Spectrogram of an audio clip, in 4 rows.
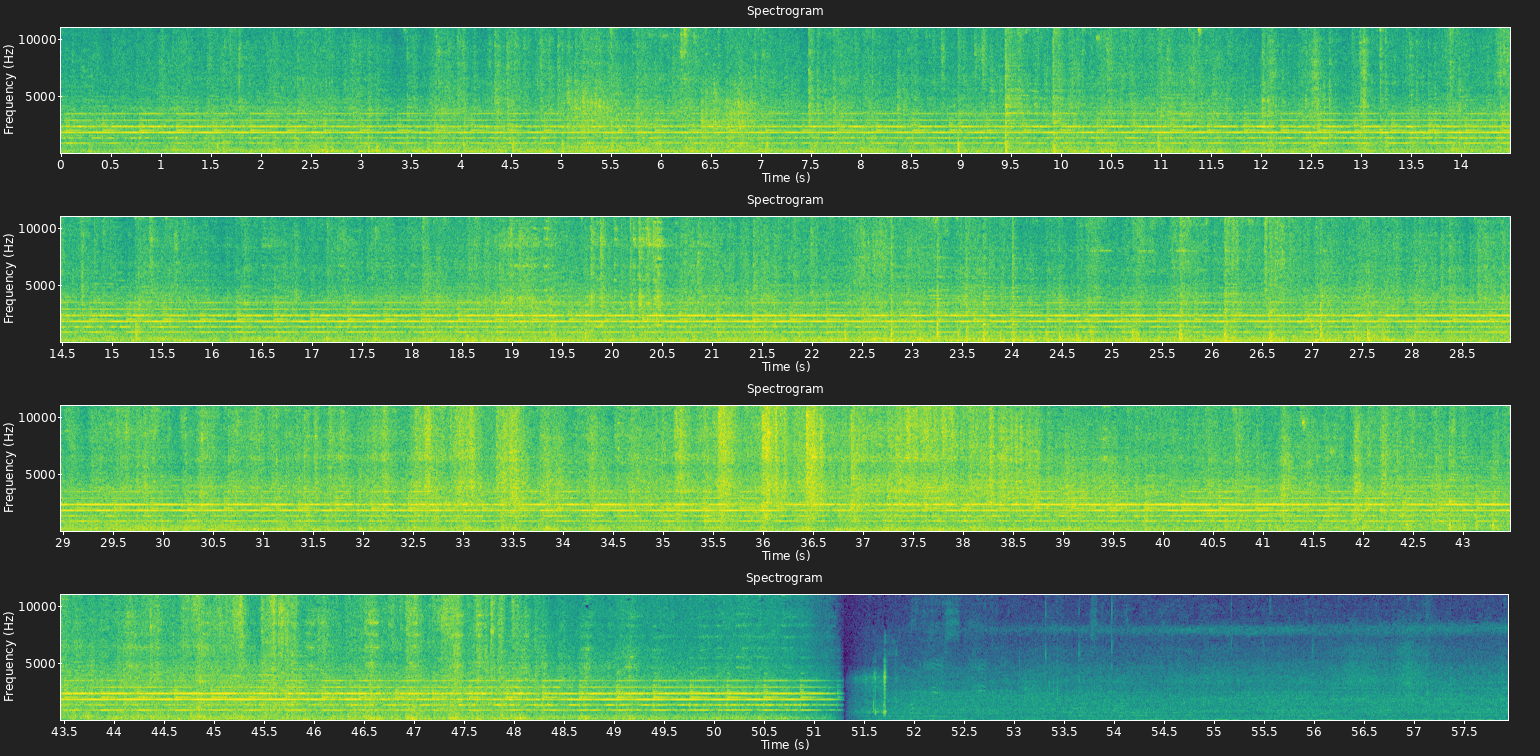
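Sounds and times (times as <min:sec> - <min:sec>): steel wheels rumbling on rail: 0:00.0 - 0:50.8.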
